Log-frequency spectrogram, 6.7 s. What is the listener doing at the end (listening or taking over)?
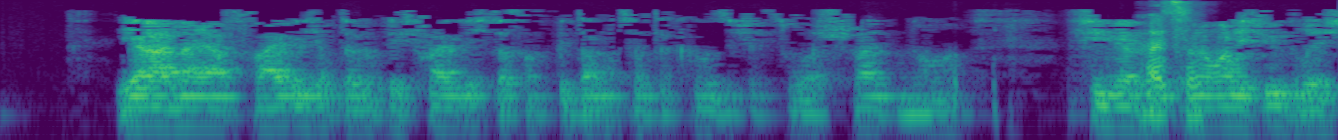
listening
